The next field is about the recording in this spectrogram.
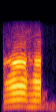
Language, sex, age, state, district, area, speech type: Hindi, male, 60+, Uttar Pradesh, Ayodhya, rural, conversation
